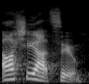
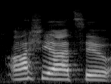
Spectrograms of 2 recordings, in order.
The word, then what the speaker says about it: Ashiatsu: I can't remember how to pronounce it. Ashiatsu. Ashiatsu.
